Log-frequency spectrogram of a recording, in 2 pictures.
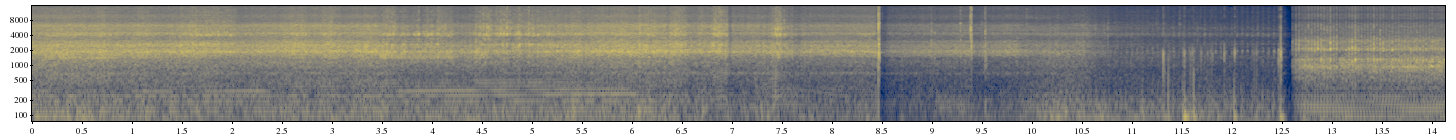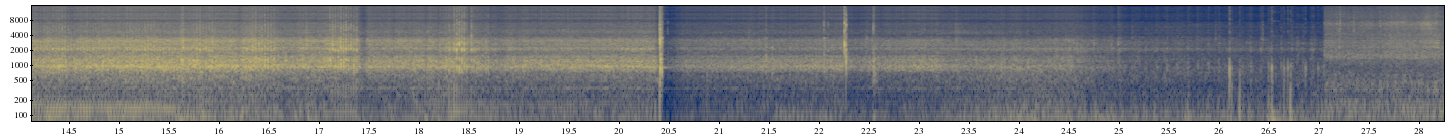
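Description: Motorcycle engine running and revving at speed, with heavy wind rush on a helmet-mounted camera. The sound changes abruptly three times, and a few sharp knocks stand out, the loudest near the end.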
